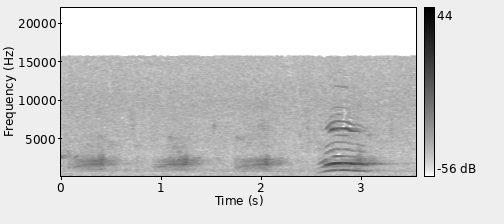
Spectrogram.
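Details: Gambel's quail walking in Scottsdale, Arizona: three soft, breathy notes about a second apart, then one loud, nasal, crow-like call that rises and levels off.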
